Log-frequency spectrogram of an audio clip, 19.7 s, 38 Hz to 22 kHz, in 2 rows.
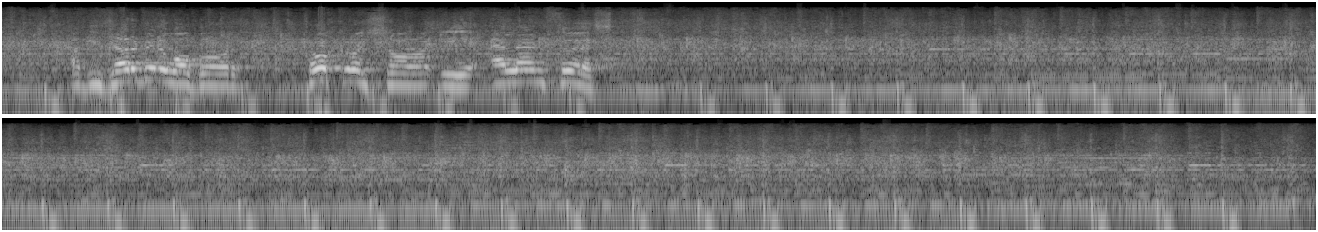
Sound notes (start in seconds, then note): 5.8 audience applause; 5.8 upbeat music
